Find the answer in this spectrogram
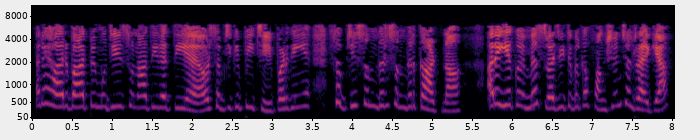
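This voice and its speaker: A woman's voice: very high voice, normal speed, no room sound. A woman voicing an indignant, overworked young wife. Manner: indignant, complaining and sarcastic. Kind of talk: animated family story voice acting. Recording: dry, slightly dull studio recording.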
